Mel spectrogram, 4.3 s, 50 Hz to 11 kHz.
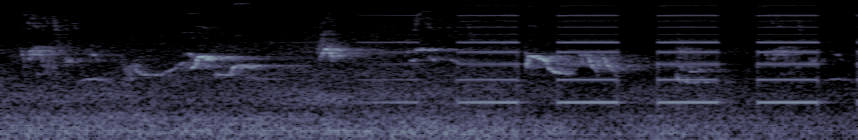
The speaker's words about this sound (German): Es ist 7 Uhr in der Früh in Tübingen. Der Wecker klingelt.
